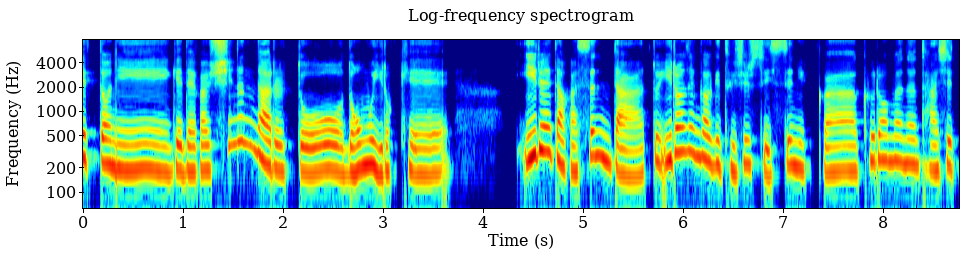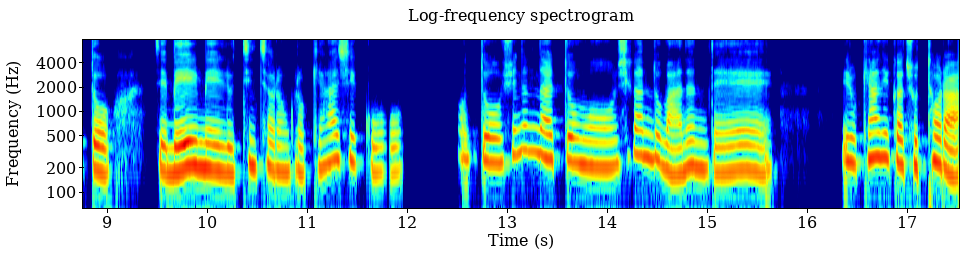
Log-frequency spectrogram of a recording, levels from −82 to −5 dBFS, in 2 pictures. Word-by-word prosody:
했더니 200 Hz, -6 st, +1 dB
이게 190 Hz, +2 st, +1 dB
내가 190 Hz, +1 st, 0 dB
쉬는 380 Hz, -, 0 dB
날을 200 Hz, -8 st, +3 dB
또 185 Hz, +1 st, +3 dB
너무 200 Hz, +5 st, +4 dB
이렇게 180 Hz, -1 st, -2 dB, 0.6 s
일에다가 265 Hz, -, +4 dB
쓴다.' 185 Hz, -, +1 dB
또 245 Hz, -, 0 dB
이런 255 Hz, +7 st, +4 dB
생각이 265 Hz, -8 st, +2 dB
드실 205 Hz, +2 st, -3 dB
수 220 Hz, -4 st, -6 dB
있으니까 190 Hz, 0 st, -1 dB
그러면은 245 Hz, -3 st, 0 dB
다시 210 Hz, +1 st, -3 dB
또 185 Hz, -2 st, +1 dB, 0.4 s
이제 190 Hz, -, -3 dB
매일매일 195 Hz, +1 st, +4 dB
루틴처럼 190 Hz, +1 st, -3 dB
그렇게 180 Hz, +2 st, -8 dB
하시고 230 Hz, -6 st, -4 dB, 0.7 s
어 270 Hz, -, -6 dB
또 235 Hz, -2 st, +1 dB
쉬는 310 Hz, +6 st, -5 dB
날 260 Hz, -2 st, 0 dB
또 245 Hz, -1 st, 0 dB
뭐 210 Hz, -1 st, -1 dB
'시간도 270 Hz, +1 st, -2 dB
많은데 190 Hz, 0 st, -2 dB, 0.7 s
이렇게 240 Hz, +2 st, -1 dB
하니까 265 Hz, -4 st, +1 dB
좋더라.' 215 Hz, -5 st, +1 dB
205 Hz, 275 characters per minute, -24 LUFS, 185-245 Hz, 0.7 s, 너무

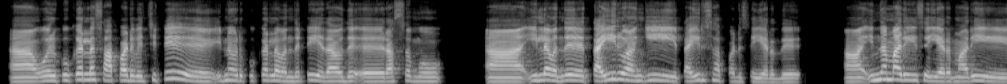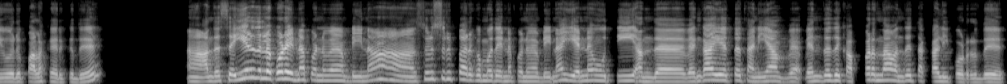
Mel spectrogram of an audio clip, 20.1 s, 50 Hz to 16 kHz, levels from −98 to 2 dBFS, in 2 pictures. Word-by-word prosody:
அ -, -, +2 dB, 0.3 s
ஒரு 215 Hz, 0 st, +2 dB
குக்கர்ல 255 Hz, +2 st, +2 dB
சாப்பாடு 220 Hz, +1 st, +2 dB
வெச்சுட்டு, 245 Hz, +9 st, -3 dB, 0.5 s
இன்னொரு 230 Hz, -1 st, -3 dB
குக்கர்ல 220 Hz, +1 st, -3 dB
வந்துட்டு 195 Hz, +5 st, -5 dB
ஏதாவது 195 Hz, 0 st, +1 dB, 0.4 s
ரசமோ, 190 Hz, 0 st, -7 dB, 0.6 s
ஆ -, -, +5 dB, 0.4 s
இல்ல 245 Hz, -, +3 dB
வந்து 230 Hz, +3 st, +2 dB, 0.2 s
தயிர் 265 Hz, +7 st, +6 dB
வாங்கி 230 Hz, +2 st, 0 dB, 0.3 s
தயிர் 230 Hz, +5 st, -1 dB
சாப்பாடு 185 Hz, -6 st, -9 dB
செய்றது. 165 Hz, -1 st, -4 dB, 0.6 s
ஆ -, -, +1 dB, 0.2 s
இந்த 255 Hz, +4 st, +1 dB
மாரி 255 Hz, -3 st, +5 dB
செய்ற 195 Hz, -3 st, +1 dB
மாரி 205 Hz, +4 st, 0 dB, 0.4 s
ஒரு 175 Hz, 0 st, -3 dB
பழக்கம் 175 Hz, +1 st, -2 dB
இருக்குது. 165 Hz, +2 st, -6 dB, 1.0 s
ஆ -, -, -3 dB
அந்த 195 Hz, +2 st, 0 dB
செய்றதுல 320 Hz, +5 st, +5 dB
கூட 305 Hz, -, +9 dB
என்ன 255 Hz, -, +1 dB
பண்ணுவேன் 225 Hz, -1 st, -1 dB
அப்டீனா, 200 Hz, +4 st, -4 dB, 0.5 s
சுறுசுறுப்பா 290 Hz, -1 st, -4 dB
இருக்கும்போது 220 Hz, -3 st, -3 dB
என்ன 200 Hz, -, -6 dB
பண்ணுவேன் 190 Hz, -1 st, -4 dB
அப்டீனா, 185 Hz, +5 st, -2 dB, 0.2 s
எண்ணெய் 225 Hz, +2 st, -2 dB
ஊத்தி 215 Hz, 0 st, -3 dB
அந்த 180 Hz, -1 st, -3 dB, 0.3 s
வெங்காயத்த 230 Hz, +3 st, +2 dB
தனியா 190 Hz, +2 st, +1 dB, 0.2 s
வெ 180 Hz, -, -3 dB
வெந்ததுக்கப்புறம் 225 Hz, +3 st, -3 dB
தான் 235 Hz, -1 st, +2 dB
வந்து 225 Hz, +2 st, -4 dB
தக்காளி 190 Hz, -1 st, -3 dB
போடுறது. 165 Hz, 0 st, -3 dB
215 Hz, 145 wpm, -24 LUFS, 190-235 Hz, 1.0 s, கூட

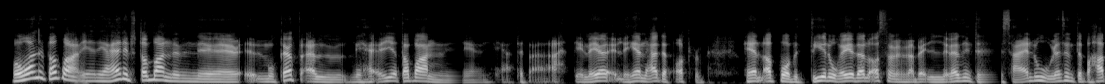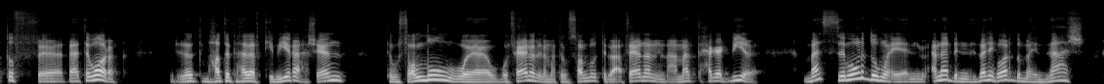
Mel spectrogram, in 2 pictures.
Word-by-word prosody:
هو 185 Hz, +11 st, +7 dB
أنا 300 Hz, +2 st, +2 dB
طبعًا 250 Hz, -6 st, +4 dB
يعني 155 Hz, -1 st, -2 dB
عارف 220 Hz, +8 st, +3 dB
طبعًا 205 Hz, +2 st, +4 dB
إن 140 Hz, -2 st, -4 dB
المكافأة 125 Hz, -, 0 dB
النهائية 115 Hz, +5 st, -3 dB
طبعًا 145 Hz, -, 0 dB
يعني 100 Hz, +1 st, -14 dB
هتبقى -, -, -10 dB
اح -, -, -10 dB
اللي 120 Hz, 0 st, -2 dB
هي 165 Hz, -, +3 dB
اللي 115 Hz, -, -5 dB
هي 150 Hz, -, +2 dB
الهدف 155 Hz, +1 st, 0 dB
أصلًا، -, -, -7 dB, 0.4 s
هي 145 Hz, -, +4 dB
الأقوى 150 Hz, -3 st, +2 dB
بكتير، 145 Hz, -, 0 dB
وهي 150 Hz, +2 st, +4 dB
ده 155 Hz, -1 st, +3 dB
الأصلًا 130 Hz, -8 st, -2 dB
الب -, -, -2 dB
لازم 120 Hz, +8 st, -1 dB
تسعى 110 Hz, -1 st, -3 dB
له 175 Hz, +4 st, -2 dB
ولازم 155 Hz, +1 st, -1 dB
تبقى 130 Hz, -3 st, -4 dB
حاطه 160 Hz, +4 st, +1 dB
ف -, -, -16 dB, 0.2 s
في 135 Hz, -, -1 dB
اعتبارك، 180 Hz, +9 st, +3 dB, 0.4 s
لازم 140 Hz, +3 st, -1 dB
تبقى 130 Hz, -4 st, -9 dB
حاطط 145 Hz, -1 st, +1 dB
هدف 140 Hz, 0 st, +3 dB
كبير 145 Hz, +10 st, 0 dB
عشان 165 Hz, -, 0 dB, 0.4 s
توصل 120 Hz, +4 st, 0 dB
له، 190 Hz, +4 st, +4 dB
و 125 Hz, -, +2 dB, 0.2 s
وفعلًا 185 Hz, -, +3 dB
لما 110 Hz, -10 st, -4 dB
توصل 110 Hz, +7 st, -4 dB
له 165 Hz, -, -4 dB
تبقى -, -, -3 dB
فعلًا 155 Hz, -7 st, 0 dB
عملت 145 Hz, +8 st, -4 dB
حاجة 155 Hz, +1 st, +1 dB
كبيرة، 180 Hz, +8 st, -1 dB, 0.5 s
بس 230 Hz, -3 st, -2 dB
برضو 225 Hz, +1 st, +4 dB
م 160 Hz, -, +2 dB
يعني 120 Hz, +1 st, -4 dB
أنا 210 Hz, +3 st, +4 dB
بالنسبة 135 Hz, -, -1 dB
لي 205 Hz, -, +2 dB
برضو 185 Hz, -2 st, 0 dB
ما 125 Hz, -3 st, -4 dB
يمنعش 155 Hz, +10 st, -4 dB
145 Hz, 170 wpm, -20 LUFS, 120-175 Hz, 0.5 s, هو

